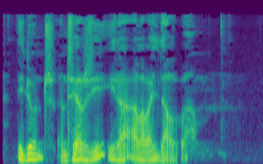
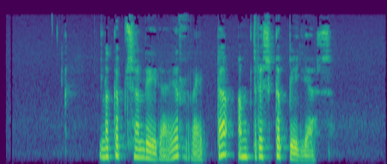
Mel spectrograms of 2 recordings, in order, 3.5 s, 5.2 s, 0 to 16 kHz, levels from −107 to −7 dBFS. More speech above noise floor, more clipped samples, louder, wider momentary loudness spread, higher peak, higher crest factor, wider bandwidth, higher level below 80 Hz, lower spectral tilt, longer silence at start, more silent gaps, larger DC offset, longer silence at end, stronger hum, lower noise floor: first, 44 dB vs 40 dB; neither; first, -23 LUFS vs -27 LUFS; about the same, 11 LU vs 10 LU; about the same, -6 dBFS vs -6 dBFS; about the same, 18 dB vs 22 dB; about the same, 11.5 kHz vs 11.5 kHz; first, -46 dBFS vs -78 dBFS; first, -6 dB/octave vs -4 dB/octave; second, 0.25 s vs 1.35 s; neither; neither; first, 0.9 s vs 0.75 s; neither; about the same, -67 dBFS vs -66 dBFS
